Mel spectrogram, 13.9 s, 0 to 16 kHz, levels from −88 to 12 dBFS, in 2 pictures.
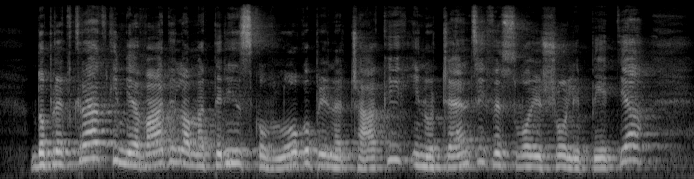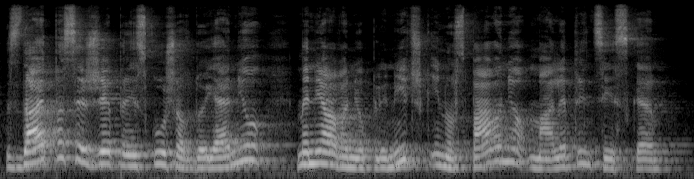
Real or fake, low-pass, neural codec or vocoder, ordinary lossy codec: fake; 14.4 kHz; vocoder, 44.1 kHz, 128 mel bands every 512 samples, BigVGAN v2; none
